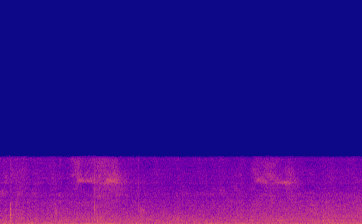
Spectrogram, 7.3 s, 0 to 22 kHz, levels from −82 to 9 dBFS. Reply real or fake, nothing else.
fake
